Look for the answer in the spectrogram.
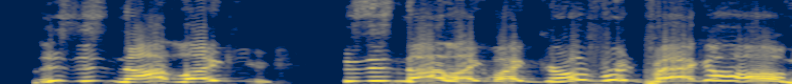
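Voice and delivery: very high-pitched fake crying and sobbing. Acting out a soldier overseas missing his girlfriend back home: mock crying. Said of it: "you're crying after you fuck the prostitute".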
